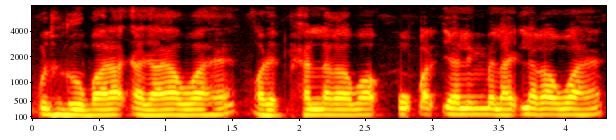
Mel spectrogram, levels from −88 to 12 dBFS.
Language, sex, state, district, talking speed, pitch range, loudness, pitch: Hindi, male, Jharkhand, Deoghar, 235 wpm, 145-155 Hz, -12 LUFS, 150 Hz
